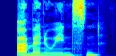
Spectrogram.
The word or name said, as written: amanuensis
